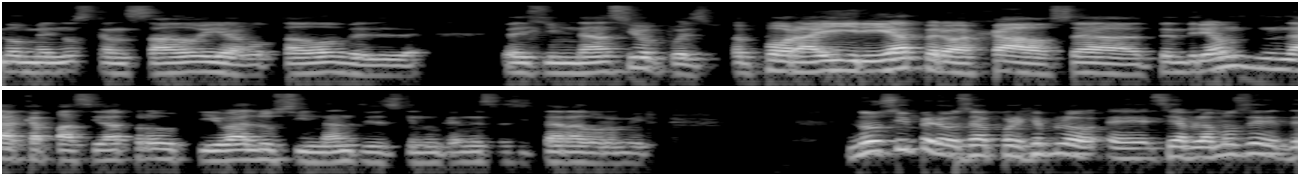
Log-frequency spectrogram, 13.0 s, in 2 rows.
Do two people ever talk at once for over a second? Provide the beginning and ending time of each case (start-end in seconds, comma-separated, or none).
none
